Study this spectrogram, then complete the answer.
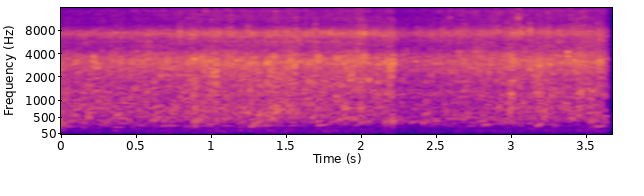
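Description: River water flowing steadily in a broad, continuous rushing wash, close and fairly loud, with no talking over it.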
